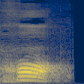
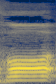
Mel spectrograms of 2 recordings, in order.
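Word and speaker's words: خ: wakifah tidak dibaca wif kesalahan yang sering terjadi pada pengucapan huruf k yang keempat adalah memonyongkan mulut Khususnya ketika fathah k bukan koho akh Ikh ukh aku aki aho I Kho u khu i khi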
